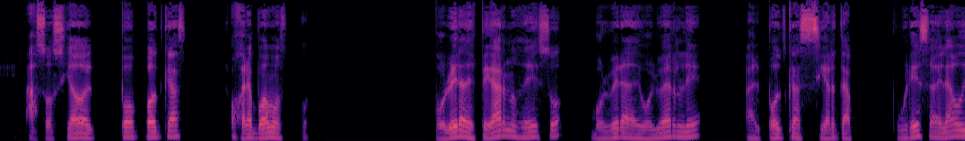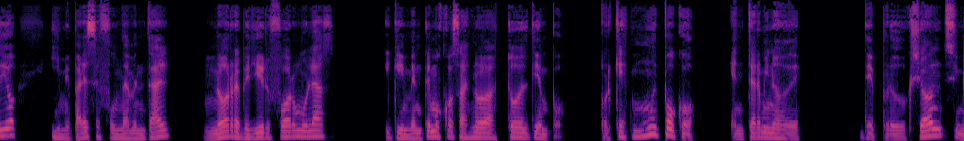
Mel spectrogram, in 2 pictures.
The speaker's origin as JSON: {"language": "Spanish", "town": "Rosario", "region": "Santa Fe", "country": "Argentina", "said": "Yo soy de Rosario, siempre en Rosario."}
